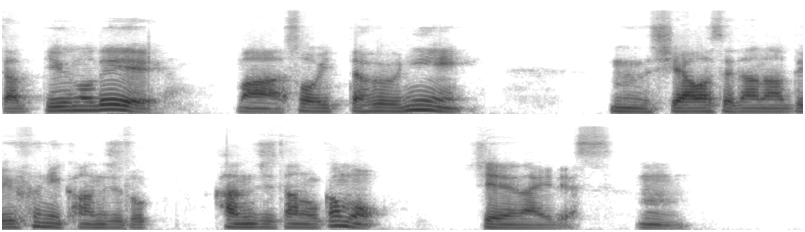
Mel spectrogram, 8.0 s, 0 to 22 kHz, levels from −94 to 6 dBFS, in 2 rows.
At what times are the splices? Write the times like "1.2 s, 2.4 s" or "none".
none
